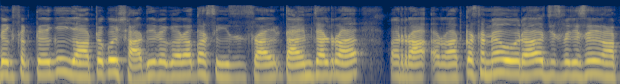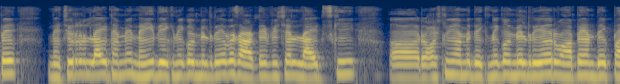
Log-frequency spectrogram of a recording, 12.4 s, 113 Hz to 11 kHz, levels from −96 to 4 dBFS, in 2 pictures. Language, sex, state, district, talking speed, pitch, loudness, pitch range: Hindi, male, Uttar Pradesh, Deoria, 230 wpm, 185 Hz, -16 LUFS, 175-195 Hz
